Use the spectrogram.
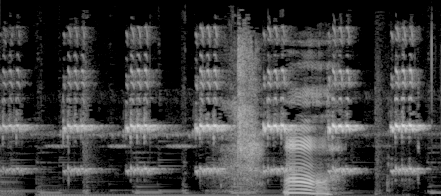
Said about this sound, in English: I started to listen to a soft sound like the one done by a cricket.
